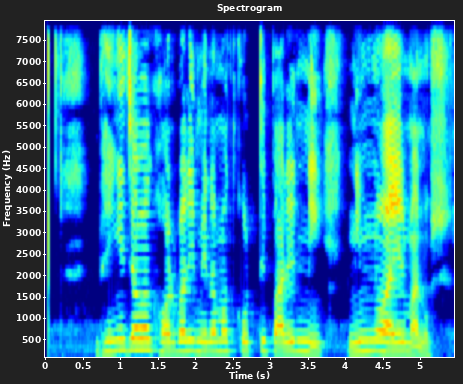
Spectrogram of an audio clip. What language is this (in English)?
Bangla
